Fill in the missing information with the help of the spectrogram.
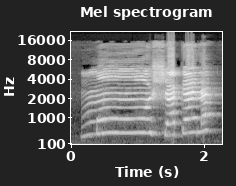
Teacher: اس میں نون ساکن کے بعد شین آ رہا ہے جو کہ حروف اخفا میں سے ہے، اس لیے اس پر غنہ کریں گے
